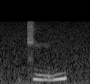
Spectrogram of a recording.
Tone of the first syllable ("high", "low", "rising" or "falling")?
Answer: low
